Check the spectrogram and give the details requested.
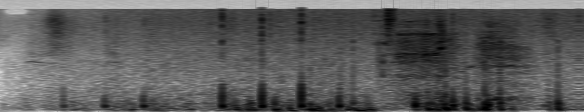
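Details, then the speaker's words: Abdominal examination, finger percussion moving from the left abdomen toward the right upper abdomen: a quick run of hollow taps giving a tympanic note, the normal sound over gas-containing bowel. "it is in this area at impanic percussion that is we are recruiting aerial areas with the presence of gas inside viscera left"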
